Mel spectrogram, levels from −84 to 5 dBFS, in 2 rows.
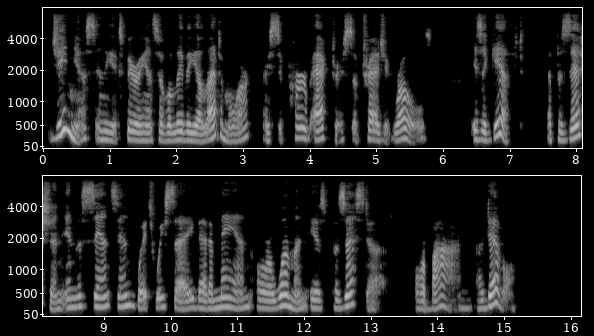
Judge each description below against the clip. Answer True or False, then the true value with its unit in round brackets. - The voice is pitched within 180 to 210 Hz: True (190 Hz)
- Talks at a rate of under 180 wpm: True (140 wpm)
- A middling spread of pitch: True (4.3 semitones)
